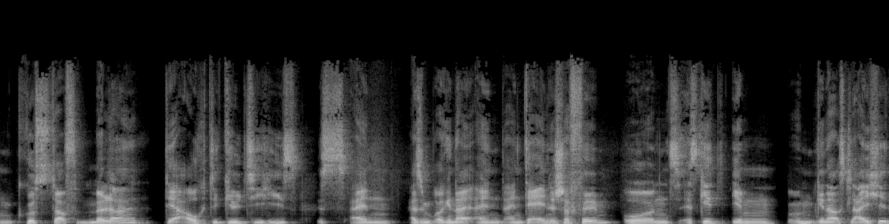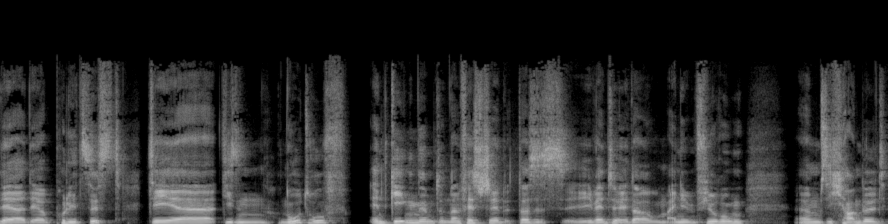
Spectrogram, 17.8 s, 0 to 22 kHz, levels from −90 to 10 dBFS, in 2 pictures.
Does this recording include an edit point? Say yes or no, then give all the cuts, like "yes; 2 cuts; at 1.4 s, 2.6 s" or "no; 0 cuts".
no; 0 cuts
